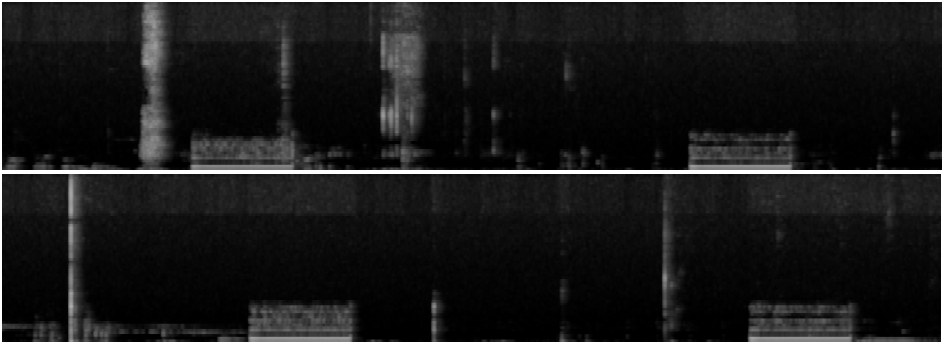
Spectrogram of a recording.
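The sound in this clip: A phone call rings out on speakerphone held near a microphone, with four evenly spaced buzzing ringback tones. People talk and make clattering noises in the gaps between the rings.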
